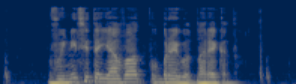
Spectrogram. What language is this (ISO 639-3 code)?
mkd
